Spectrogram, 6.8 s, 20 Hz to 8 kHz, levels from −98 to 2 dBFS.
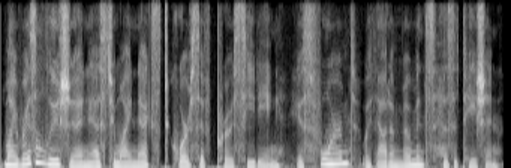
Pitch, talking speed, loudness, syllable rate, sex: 200 Hz, 130 wpm, -16 LUFS, 4.2 syllables/s, female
